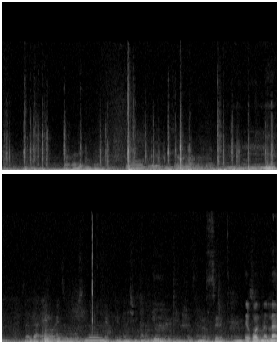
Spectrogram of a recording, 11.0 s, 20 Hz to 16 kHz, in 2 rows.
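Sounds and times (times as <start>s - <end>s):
computer keyboard typing: 0.0s - 5.6s.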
